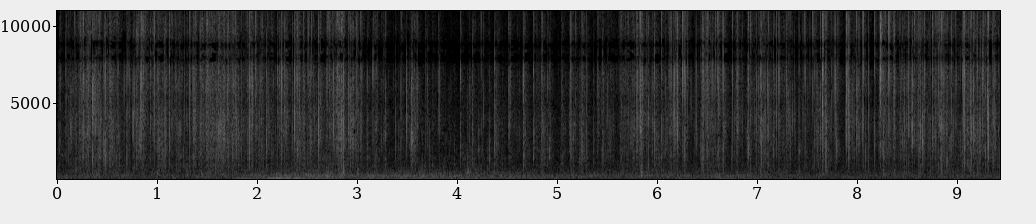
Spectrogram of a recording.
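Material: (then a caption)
Plastic film. A six-pack of pocket tissues wrapped in clear cellophane film is held upright and squeezed and crinkled by both hands with long nails. The result is a dense, continuous, bright crackling and crinkling with sharp, quick-decaying snaps and almost no low end, staying at a steady, moderate level throughout.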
